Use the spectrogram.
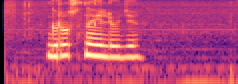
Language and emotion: Russian, neutral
